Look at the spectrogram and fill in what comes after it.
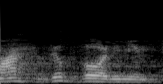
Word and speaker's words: عهدي: عهد الظالمين، الغي الياء دي بتاعت عهدي من النطق إذا وصلت، إنما تثبت إذا وقف.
